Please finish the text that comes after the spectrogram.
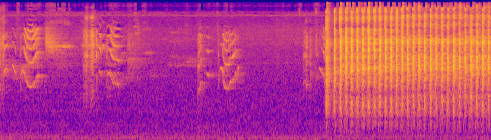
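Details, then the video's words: Large black-winged myna giving short bursts of looping, whistled notes with sharp rising and falling inflections, repeated in groups about every two seconds. After six seconds a loud, rapid mechanical pulsing drowns the bird out. "Burung Tengkek Buto jumbo"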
